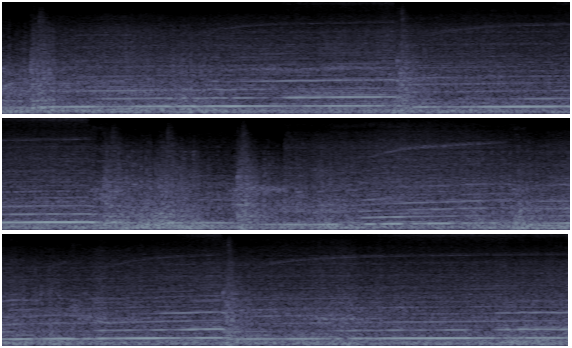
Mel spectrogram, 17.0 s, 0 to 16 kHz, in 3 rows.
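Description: A car engine in Gran Turismo 7 revs hard and continuously, climbing through the gears with repeated rising whines and quick drops at each shift, loud and steady throughout without any voices.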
